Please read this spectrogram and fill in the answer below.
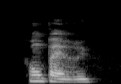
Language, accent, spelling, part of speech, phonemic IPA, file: French, Canada, comparût, verb, /kɔ̃.pa.ʁy/, LL-Q150 (fra)-comparût.wav
- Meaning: third-person singular imperfect subjunctive of comparaître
